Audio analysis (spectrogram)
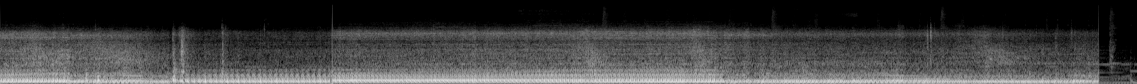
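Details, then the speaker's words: Subaru misfiring: an uneven, lumpy exhaust beat that stumbles through the revs, a cylinder dropping out; the cause was a failed ignition coil pack on the left-hand side towards the rear of the engine. "Um and that's because I actually identified where the misfire was coming from. Uh one of the coil packs seems to have gone bad."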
